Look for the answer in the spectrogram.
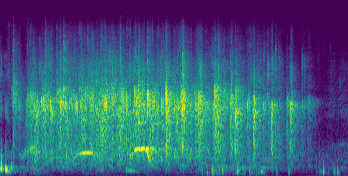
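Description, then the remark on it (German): An audience breaks into sustained applause for a guest being called up front, a dense wash of many hands clapping at a steady loudness for several seconds before tapering off at the end. “jemanden, den ihr auch sicherlich gut kennt, ähm, genau, grossen Applaus für dich”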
